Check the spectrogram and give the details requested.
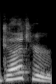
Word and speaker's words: Qatar: their pipe sideways um Qatar they say it's pronounced gutter but I don't like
